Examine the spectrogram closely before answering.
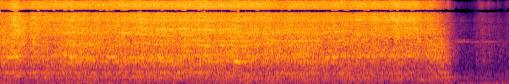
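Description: Ryobi table saw ripping a sheet of plywood, a loud steady blade-and-motor noise that cuts off suddenly near the end.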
